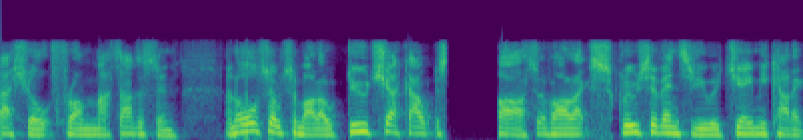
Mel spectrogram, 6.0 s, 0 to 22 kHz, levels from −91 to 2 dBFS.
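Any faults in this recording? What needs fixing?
From 0.60 to 2.25 s, just before "do check out the", the speech turns rough and synthetic with no gap or band loss: an AMR rate drop, fitting a switch from 23.85 to 6.6 kbit/s.

From 3.33 to 3.73 s, between "do check out the" and "of our exclusive", the sound cuts to dead silence for about 0.4 s. This audio dropout to silence is likely from lost input while zeros were written.

Prevention: keep the radio link strong enough to hold the top AMR-WB rate, and secure the input connection so the signal cannot drop mid-recording.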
